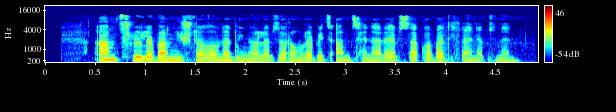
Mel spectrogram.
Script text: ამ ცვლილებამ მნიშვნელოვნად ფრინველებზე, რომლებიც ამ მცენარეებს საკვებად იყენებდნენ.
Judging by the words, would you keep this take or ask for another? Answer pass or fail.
pass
